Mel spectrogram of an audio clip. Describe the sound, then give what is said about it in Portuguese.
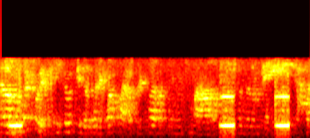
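An electronic telephone ringtone signals an incoming call with three short, bright tonal bursts over ongoing talk, one near the start and two close together near the end. “Ai, meu Deus, uma ligação.”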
